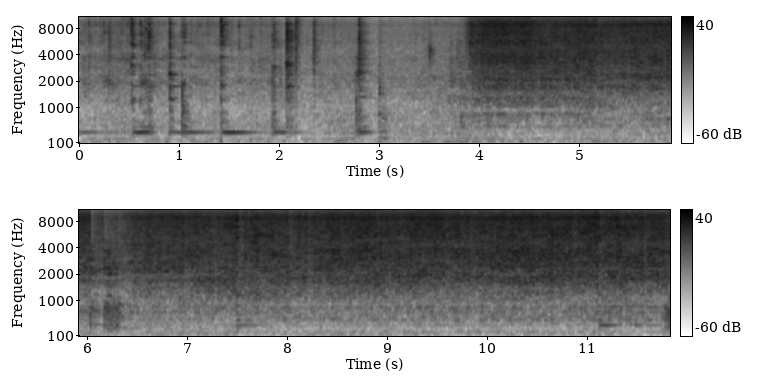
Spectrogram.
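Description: Onion and garlic lightly frying in hot oil in a pan, cooked alongside radish greens: a few sharp taps and clicks at first, then a loud, steady sizzling hiss from about four seconds on, with no talking.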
